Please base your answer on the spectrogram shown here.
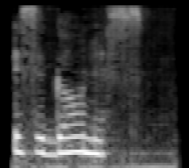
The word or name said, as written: issigonis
